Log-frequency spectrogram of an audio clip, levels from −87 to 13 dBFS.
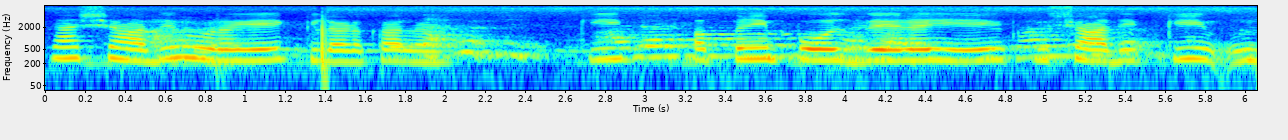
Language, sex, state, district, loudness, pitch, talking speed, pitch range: Hindi, female, Maharashtra, Aurangabad, -21 LUFS, 260 Hz, 160 wpm, 245-285 Hz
